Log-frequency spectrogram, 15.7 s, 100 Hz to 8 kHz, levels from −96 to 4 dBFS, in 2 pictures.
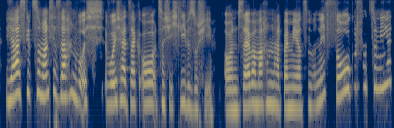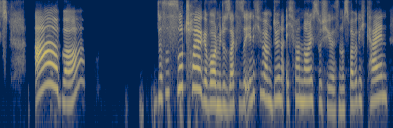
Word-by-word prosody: Ja, 280 +5 +8
es 330 - -5
gibt 340 -3 -5
so 340 - -2
manche 315 +3 +3
Sachen, 290 0 0
wo - - -3
ich 245 - -2
wo 230 +1 +1
ich 250 +2 0
halt 255 -2 0
sage: 235 0 -1
„Oh.“ 235 +1 0
Zum 235 - -6
Beispiel, 220 -2 -4
ich 210 - -4
liebe 235 -2 -6
Sushi. 190 -4 -8 0.2
Und 190 +1 -4
selber 210 +3 +3
machen 225 +1 -2
hat 210 -1 -5
bei 200 - +1
mir 200 0 -2
jetzt 195 +1 -9 0.2
nicht 270 +8 -4 0.2
so 340 +7 0
gut 425 +3 -11
funktioniert, 415 +3 -5 0.5
aber 395 - +7 1.5
das 285 +5 -7
ist 335 0 -5
so 400 +2 +2
teuer 405 -2 +5
geworden, 235 -4 +1
wie 220 - -3
du 220 - -5
sagst. 215 +3 -2
Also 235 - -6
ähnlich 315 +6 -4
wie - - -12
beim 275 -5 -1
Döner. 265 +1 -4
Ich 230 +2 -6
war 270 0 -3
neulich 255 0 -2
Sushi 225 -4 -5
gegessen 190 0 -9
und 190 - -10
es 195 - -4
war 230 - -1
wirklich 245 0 -9
kein 275 +4 +1
250 Hz, 200 wpm, -25 LUFS, 225-315 Hz, 1.5 s, Ja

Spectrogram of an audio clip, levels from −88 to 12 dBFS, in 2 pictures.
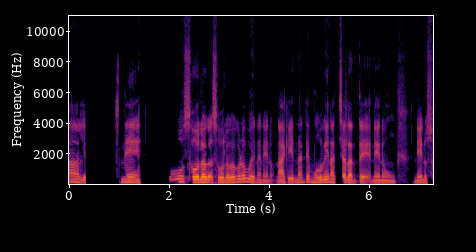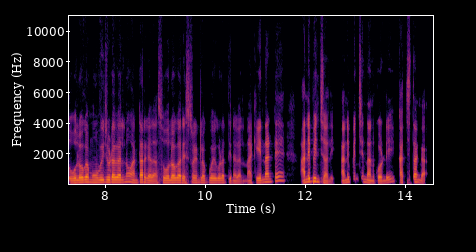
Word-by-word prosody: ఆ! - - -1 0.2
లే 150 - -1 0.7
స్నే 160 0 -3 0.8
ఓ - - -10 0.3
సోలో‌గా, 165 0 +6
సోలో‌గా 150 +1 +2
గూడా 185 +2 0
వోయినా 155 -4 -2
నేను. 125 - -9
నాకేందంటే 135 +6 -2
మూవీ 150 +2 +1
నచ్చాలంతే. 140 -4 -1 0.2
నేను, 130 0 -3 0.6
నేను 135 +2 -2
సోలో‌గా 150 +5 +4
మూవీ 145 +1 +2
జూడగలను, 155 +2 +4
అంటారు 155 +2 +2
గదా! 115 -2 0
సోలో‌గా 145 +1 +4
రెస్టారెంట్‌లోకి 140 +2 -4
పోయి 135 -1 +2
గూడా 140 +1 0
తినగలను. 120 -3 -5
నాకేందంటే 175 - 0 0.5
అనిపించాలి. 190 - +2 0.2
అనిపించిందనుకోండి 150 -6 -2 0.2
ఖచ్చితంగా! 165 -4 -1
150 Hz, 115 wpm, -24 LUFS, 135-165 Hz, 0.8 s, సోలో‌గా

